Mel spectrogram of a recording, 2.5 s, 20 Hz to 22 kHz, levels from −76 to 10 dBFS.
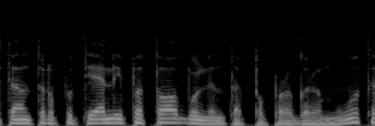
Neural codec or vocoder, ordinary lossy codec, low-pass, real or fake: codec, 16 kHz, 8 kbps, FreqCodec, larger model; Opus, 24 kbps; 7.2 kHz; fake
